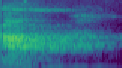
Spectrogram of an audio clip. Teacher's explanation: নিম্নের একটা উচ্চারণ আছে স্বর আ, যেটা কেন্দ্রীয় ওষ্ঠাধর বিবৃত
